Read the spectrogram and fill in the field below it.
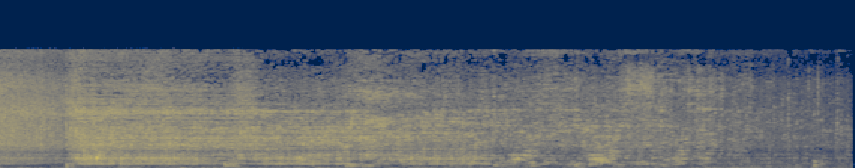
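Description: Cut potatoes dropped into hot oil tempered with whole cumin give a steady, loud, broadband sizzle and hiss that holds for the whole stretch, with a few crackles along the way.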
